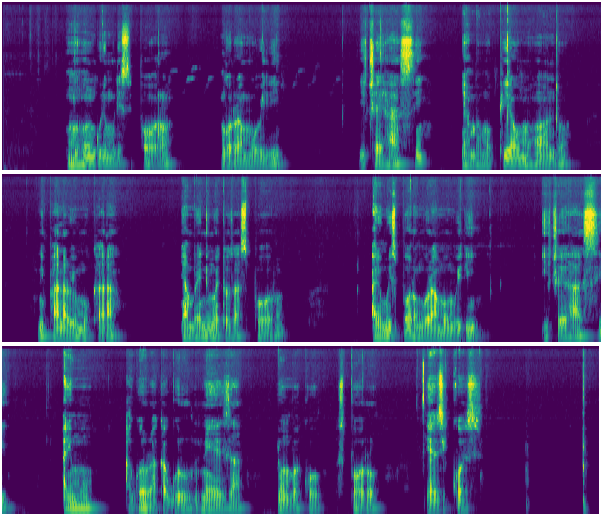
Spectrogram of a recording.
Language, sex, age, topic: Kinyarwanda, male, 18-24, health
